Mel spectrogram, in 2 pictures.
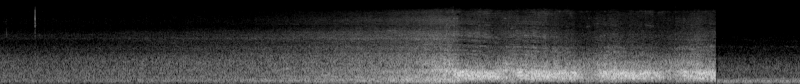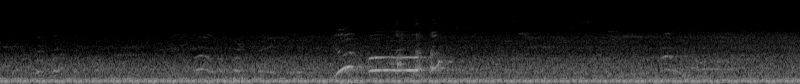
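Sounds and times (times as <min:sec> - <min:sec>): train passing close by: 0:00.0 - 0:16.0.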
